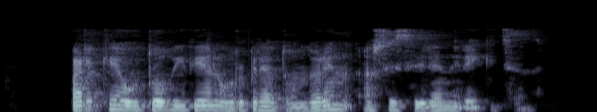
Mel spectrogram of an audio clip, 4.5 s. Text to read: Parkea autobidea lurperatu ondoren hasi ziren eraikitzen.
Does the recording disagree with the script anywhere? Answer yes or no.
no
